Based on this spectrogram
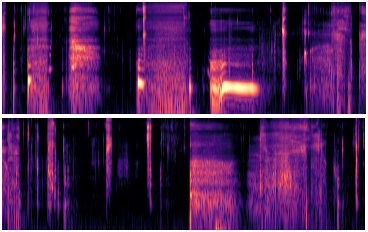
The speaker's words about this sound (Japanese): あなたの耳すごくおいしい。ペロペロ。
